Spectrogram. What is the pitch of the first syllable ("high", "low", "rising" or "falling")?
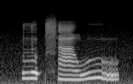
high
